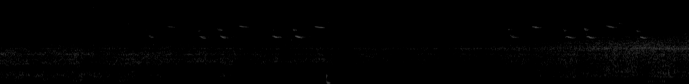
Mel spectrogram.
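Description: Faint songbird chirping: two runs of short, high chirps in quick succession, one starting about a second and a half in and another about five seconds in, over a steady background hiss.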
